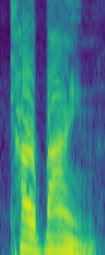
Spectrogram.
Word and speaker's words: carbine: carbine wrong are we it's carbine carbine said it should rhyme with bar wine not faren oh no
